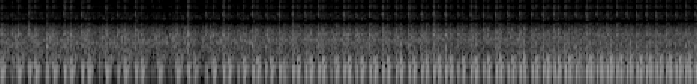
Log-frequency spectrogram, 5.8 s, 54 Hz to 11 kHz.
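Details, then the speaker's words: 1996 VS1400 V-twin motorcycle idling cold with the idle turned up: a loping, uneven beat with occasional sharp pops between firings. Popping at idle persists; cause not identified. "turn the idle up a little bit it's kind of cold a little bit of popping still there but idle there it is thanks for watching have a good day"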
